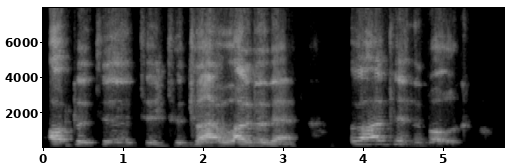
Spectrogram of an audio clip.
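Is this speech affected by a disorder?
Yes: cerebral palsy; NDIS support worker for transport, getting on and off stage, personal care.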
